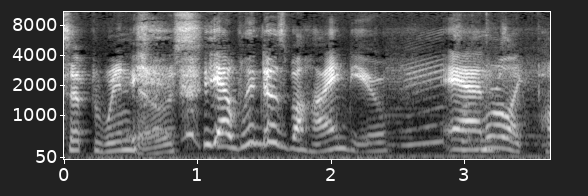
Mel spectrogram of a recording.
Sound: laughs

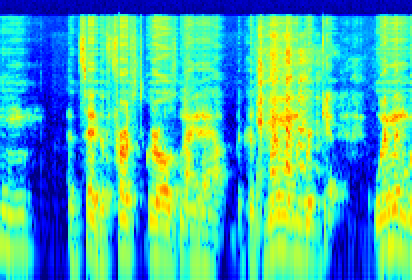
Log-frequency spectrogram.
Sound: laughs

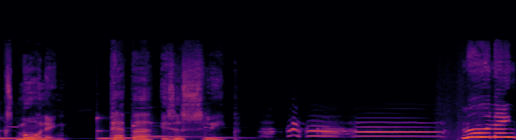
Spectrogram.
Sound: cock-a-doodle-doo

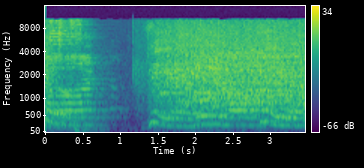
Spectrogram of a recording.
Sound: crowd cheering

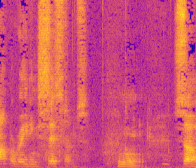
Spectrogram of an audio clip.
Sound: sounds of agreement

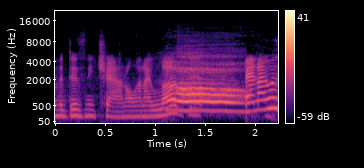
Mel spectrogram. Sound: gasps

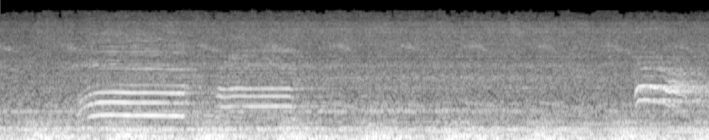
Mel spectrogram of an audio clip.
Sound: person shouting; ominous music

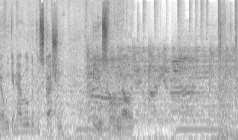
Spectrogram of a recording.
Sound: phone buzzes

